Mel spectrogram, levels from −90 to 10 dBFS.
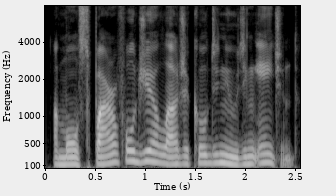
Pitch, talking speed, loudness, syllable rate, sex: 145 Hz, 140 wpm, -19 LUFS, 5.9 syllables/s, male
